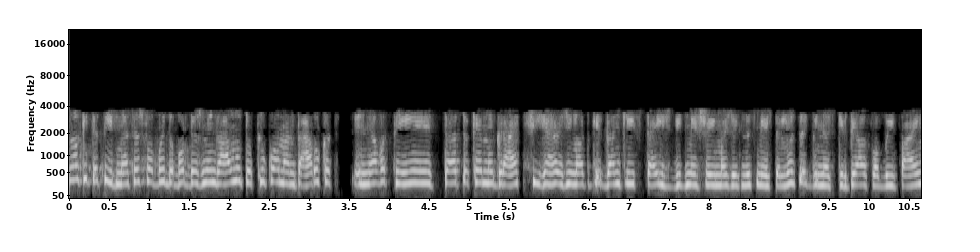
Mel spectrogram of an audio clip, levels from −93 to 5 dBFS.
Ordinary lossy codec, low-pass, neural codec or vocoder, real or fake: MP3, 24 kbps; 3.6 kHz; codec, 16 kHz, 4.8 kbps, FACodec; fake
